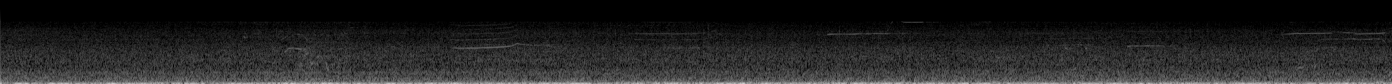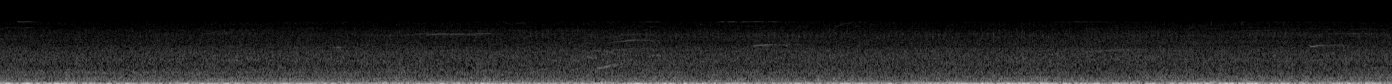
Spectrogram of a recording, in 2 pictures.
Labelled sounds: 4.4	5.5	killer whale, southern resident, 1.8 to 6.8 kHz
6.3	7.1	killer whale, southern resident, 3.2 to 4.4 kHz
8.1	9.0	killer whale, southern resident, 3.5 to 4.9 kHz
18.1	18.8	killer whale, southern resident, 3.9 to 4.6 kHz

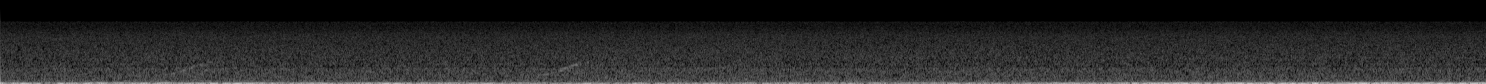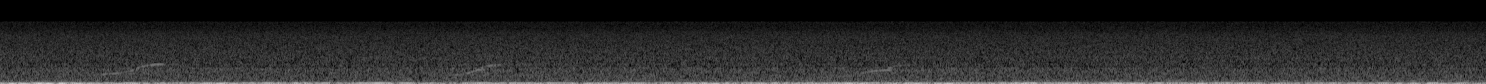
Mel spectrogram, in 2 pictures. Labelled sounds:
16.2	16.5	humpback whale, 0.80 to 0.99 kHz
23.7	24.0	humpback whale, 0.80 to 0.99 kHz

